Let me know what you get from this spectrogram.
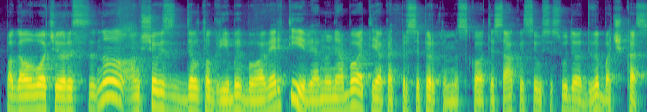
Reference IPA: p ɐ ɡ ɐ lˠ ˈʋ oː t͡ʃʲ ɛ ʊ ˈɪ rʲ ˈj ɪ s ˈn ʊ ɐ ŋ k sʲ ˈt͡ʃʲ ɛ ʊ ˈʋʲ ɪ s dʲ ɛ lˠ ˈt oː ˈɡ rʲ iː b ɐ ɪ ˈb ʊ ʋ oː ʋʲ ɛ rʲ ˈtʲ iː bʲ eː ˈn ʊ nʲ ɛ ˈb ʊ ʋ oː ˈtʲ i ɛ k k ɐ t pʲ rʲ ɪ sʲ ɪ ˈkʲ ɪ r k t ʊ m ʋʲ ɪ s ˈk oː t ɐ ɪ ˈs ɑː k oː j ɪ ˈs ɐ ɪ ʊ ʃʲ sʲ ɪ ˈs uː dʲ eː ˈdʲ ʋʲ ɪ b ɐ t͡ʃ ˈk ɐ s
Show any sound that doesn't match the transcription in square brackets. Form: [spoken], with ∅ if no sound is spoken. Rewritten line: p ɐ ɡ ɐ lˠ ˈʋ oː t͡ʃʲ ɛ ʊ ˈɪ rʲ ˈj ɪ s ˈn ʊ ɐ ŋ k sʲ ˈt͡ʃʲ ɛ ʊ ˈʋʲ ɪ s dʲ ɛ lˠ ˈt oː ˈɡ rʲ iː b ɐ ɪ ˈb ʊ ʋ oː ʋʲ ɛ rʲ ˈtʲ iː bʲ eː ˈn ʊ nʲ ɛ ˈb ʊ ʋ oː ˈtʲ i ɛ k k ɐ t pʲ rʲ ɪ sʲ ɪ [ˈpʲ] ɪ r k t ʊ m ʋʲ ɪ s ˈk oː t ɐ ɪ ˈs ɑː k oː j ɪ ˈs ɐ ɪ ʊ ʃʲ sʲ ɪ ˈs uː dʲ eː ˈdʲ ʋʲ ɪ b ɐ t͡ʃ ˈk ɐ s

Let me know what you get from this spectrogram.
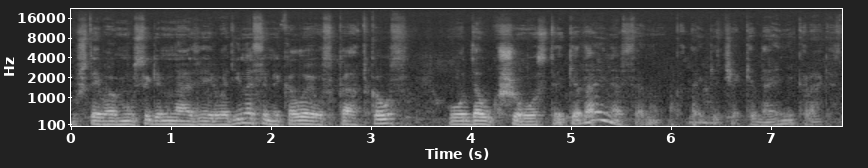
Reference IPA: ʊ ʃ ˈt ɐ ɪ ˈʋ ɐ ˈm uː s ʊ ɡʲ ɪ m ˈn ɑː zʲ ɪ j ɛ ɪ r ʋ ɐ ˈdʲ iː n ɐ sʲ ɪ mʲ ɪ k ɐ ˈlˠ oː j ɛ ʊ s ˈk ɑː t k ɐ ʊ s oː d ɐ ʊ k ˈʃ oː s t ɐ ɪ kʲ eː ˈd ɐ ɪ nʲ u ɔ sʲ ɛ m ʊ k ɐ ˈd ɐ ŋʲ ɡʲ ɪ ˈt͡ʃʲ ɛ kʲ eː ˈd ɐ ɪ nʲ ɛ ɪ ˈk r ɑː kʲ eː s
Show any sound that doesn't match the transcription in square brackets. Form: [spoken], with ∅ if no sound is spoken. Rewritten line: ʊ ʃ ˈt ɐ ɪ ˈʋ ɐ ˈm uː s ʊ ɡʲ ɪ m ˈn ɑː zʲ ɪ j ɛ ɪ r ʋ ɐ ˈdʲ iː n ɐ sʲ ɪ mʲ ɪ k ɐ ˈlˠ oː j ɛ ʊ s ˈk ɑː t k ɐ ʊ s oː d ɐ ʊ k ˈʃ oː s t ɐ ɪ kʲ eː ˈd ɐ ɪ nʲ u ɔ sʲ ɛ [n] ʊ k ɐ ˈd ɐ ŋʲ ɡʲ ɪ ˈt͡ʃʲ ɛ kʲ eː ˈd ɐ ɪ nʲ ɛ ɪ ˈk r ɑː kʲ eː s

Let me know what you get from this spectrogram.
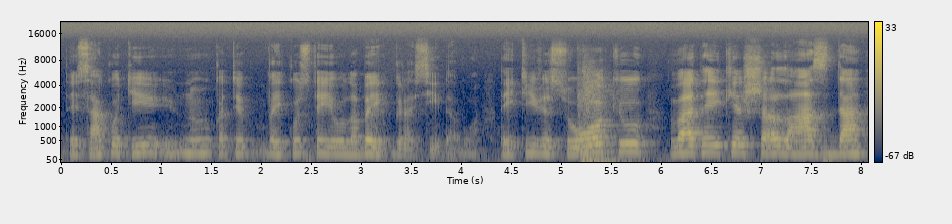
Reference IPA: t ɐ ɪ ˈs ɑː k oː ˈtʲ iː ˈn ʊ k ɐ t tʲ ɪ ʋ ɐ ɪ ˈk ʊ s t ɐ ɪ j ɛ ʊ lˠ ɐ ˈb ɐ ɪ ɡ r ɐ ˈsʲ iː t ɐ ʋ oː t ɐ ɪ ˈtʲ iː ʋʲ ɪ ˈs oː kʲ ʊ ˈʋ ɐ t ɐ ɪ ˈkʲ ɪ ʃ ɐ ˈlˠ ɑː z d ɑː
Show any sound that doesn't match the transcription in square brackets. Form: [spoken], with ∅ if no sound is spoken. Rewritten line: t ɐ ɪ ˈs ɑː k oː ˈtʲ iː ˈn ʊ k ɐ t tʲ ɪ ʋ ɐ ɪ ˈk ʊ s t ɐ ɪ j ɛ ʊ lˠ ɐ ˈb ɐ ɪ ɡ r ɐ ˈsʲ iː [d] ɐ ʋ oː t ɐ ɪ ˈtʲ iː ʋʲ ɪ ˈs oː kʲ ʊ ˈʋ ɐ t ɐ ɪ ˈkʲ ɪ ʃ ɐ ˈlˠ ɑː z d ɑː

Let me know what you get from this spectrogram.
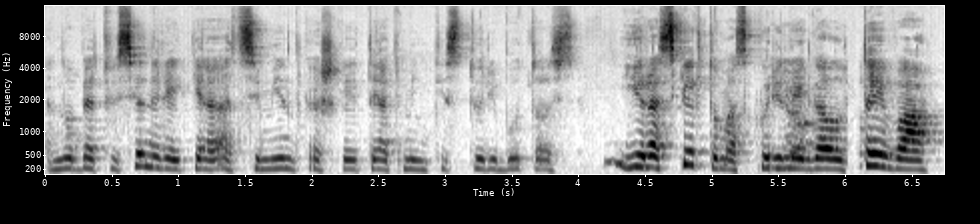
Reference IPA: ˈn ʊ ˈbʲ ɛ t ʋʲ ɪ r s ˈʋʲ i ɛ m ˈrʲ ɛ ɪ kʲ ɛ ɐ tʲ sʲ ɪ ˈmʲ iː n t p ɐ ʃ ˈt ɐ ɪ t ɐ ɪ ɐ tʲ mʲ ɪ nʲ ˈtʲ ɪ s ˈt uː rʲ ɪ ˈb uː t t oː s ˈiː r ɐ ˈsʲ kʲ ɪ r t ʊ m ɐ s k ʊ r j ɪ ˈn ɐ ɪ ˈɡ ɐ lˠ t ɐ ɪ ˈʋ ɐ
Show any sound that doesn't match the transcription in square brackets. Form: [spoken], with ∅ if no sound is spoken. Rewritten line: ˈn ʊ ˈbʲ ɛ t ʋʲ ɪ [∅] s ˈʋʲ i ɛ [n] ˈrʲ ɛ ɪ kʲ ɛ ɐ tʲ sʲ ɪ ˈmʲ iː n t [k] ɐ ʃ [ˈk] ɐ ɪ t ɐ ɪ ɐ tʲ mʲ ɪ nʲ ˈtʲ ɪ s ˈt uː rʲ ɪ ˈb uː t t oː s ˈiː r ɐ ˈsʲ kʲ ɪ r t ʊ m ɐ s k ʊ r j ɪ ˈn ɐ ɪ ˈɡ ɐ lˠ t ɐ ɪ ˈʋ ɐ

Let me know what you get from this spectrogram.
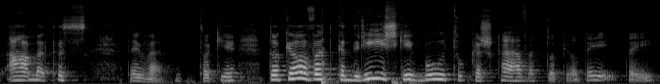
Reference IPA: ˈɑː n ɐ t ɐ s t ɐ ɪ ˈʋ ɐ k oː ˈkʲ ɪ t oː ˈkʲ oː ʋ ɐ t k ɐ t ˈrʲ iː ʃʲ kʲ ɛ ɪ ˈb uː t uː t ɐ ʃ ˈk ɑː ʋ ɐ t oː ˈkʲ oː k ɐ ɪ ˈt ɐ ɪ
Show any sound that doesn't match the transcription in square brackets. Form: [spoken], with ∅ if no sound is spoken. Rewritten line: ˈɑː [m] ɐ t ɐ s t ɐ ɪ ˈʋ ɐ [t] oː ˈkʲ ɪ t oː ˈkʲ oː ʋ ɐ t k ɐ t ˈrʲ iː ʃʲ kʲ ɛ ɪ ˈb uː t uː [k] ɐ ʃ ˈk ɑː ʋ ɐ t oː ˈkʲ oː [t] ɐ ɪ ˈt ɐ ɪ

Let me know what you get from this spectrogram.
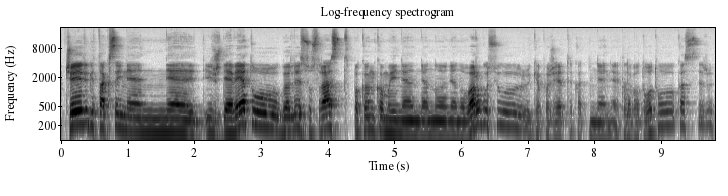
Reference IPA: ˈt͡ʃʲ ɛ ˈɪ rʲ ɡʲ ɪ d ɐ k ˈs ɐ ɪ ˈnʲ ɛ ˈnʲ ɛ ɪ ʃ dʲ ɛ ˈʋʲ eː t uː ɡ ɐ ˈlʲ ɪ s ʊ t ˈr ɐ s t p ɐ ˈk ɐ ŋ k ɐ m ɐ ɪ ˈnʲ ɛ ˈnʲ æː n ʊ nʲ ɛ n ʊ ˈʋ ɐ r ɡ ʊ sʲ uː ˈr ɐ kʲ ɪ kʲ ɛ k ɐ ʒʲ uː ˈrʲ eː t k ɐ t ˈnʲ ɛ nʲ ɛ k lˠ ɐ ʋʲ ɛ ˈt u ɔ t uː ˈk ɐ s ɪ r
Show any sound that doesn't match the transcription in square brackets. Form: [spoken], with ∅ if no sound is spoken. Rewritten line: ˈt͡ʃʲ ɛ ˈɪ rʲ ɡʲ ɪ [t] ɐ k ˈs ɐ ɪ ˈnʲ ɛ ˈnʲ ɛ ɪ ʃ dʲ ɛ ˈʋʲ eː t uː ɡ ɐ ˈlʲ ɪ s ʊ [s] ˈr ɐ s t p ɐ ˈk ɐ ŋ k ɐ m ɐ ɪ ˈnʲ ɛ ˈnʲ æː n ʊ nʲ ɛ n ʊ ˈʋ ɐ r ɡ ʊ sʲ uː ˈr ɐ [∅] ɪ kʲ ɛ [p] ɐ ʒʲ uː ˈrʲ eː t k ɐ t ˈnʲ ɛ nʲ ɛ k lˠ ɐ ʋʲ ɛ ˈt u ɔ t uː ˈk ɐ s ɪ r

